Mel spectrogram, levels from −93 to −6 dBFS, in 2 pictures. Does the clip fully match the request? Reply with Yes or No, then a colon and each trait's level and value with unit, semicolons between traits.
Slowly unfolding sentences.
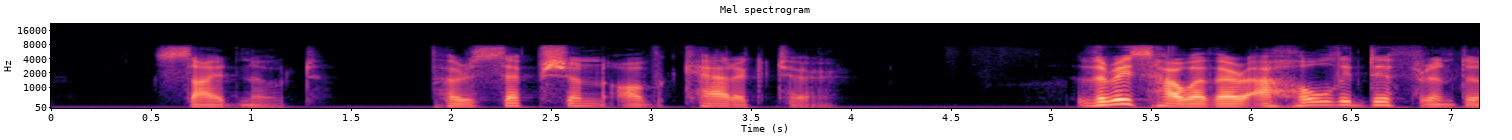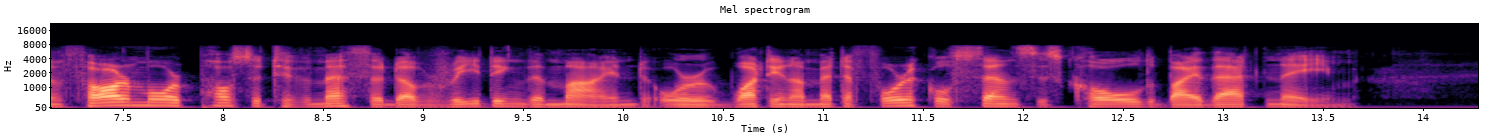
Yes: slow, 125 wpm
